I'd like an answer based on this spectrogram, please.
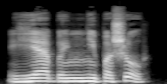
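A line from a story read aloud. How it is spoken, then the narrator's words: Bitter words through clenched teeth. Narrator (Russian): с внезапным ожесточением процедил сквозь зубы блондин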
